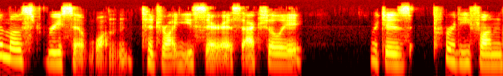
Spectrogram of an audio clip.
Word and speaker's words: Yuserys: But this is their character Yuserys (pronounced like You-sehr-iss) and Yuserys is a tiefling bard.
